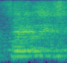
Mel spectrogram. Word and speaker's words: Faley: he told me now it rhymes with Bailey's.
